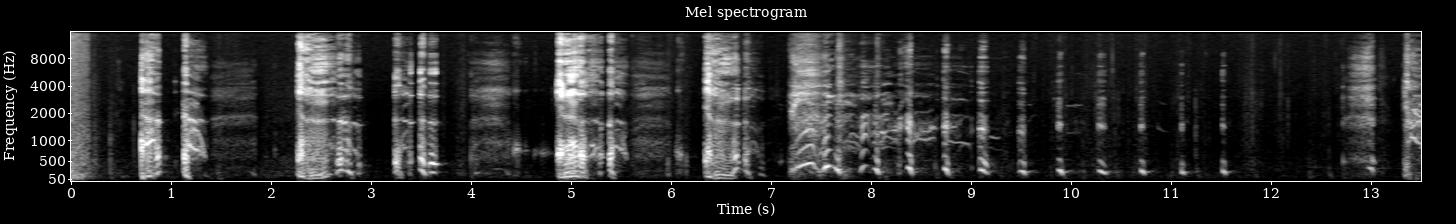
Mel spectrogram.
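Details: Evening coughing fit that came on suddenly with difficulty breathing after oxygen levels were good all day: about twenty harsh coughs in rapid runs with brief gasps, ending in throat-clearing coughs.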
